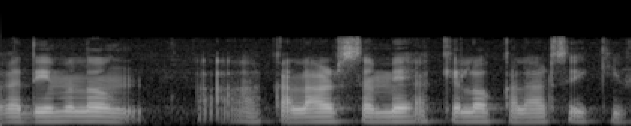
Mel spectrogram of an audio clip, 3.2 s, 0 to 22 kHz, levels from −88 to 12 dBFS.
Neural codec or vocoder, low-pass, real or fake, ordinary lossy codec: none; 7.2 kHz; real; none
